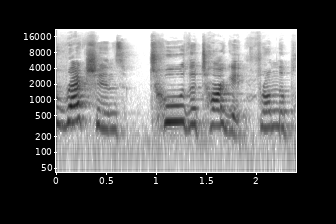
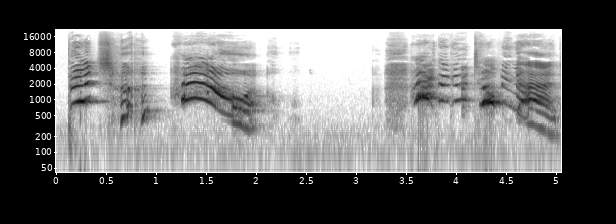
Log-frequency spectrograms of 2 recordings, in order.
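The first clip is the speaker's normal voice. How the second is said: much higher, louder incredulous yell through laughter; laughing outraged shout; 8 dB louder than usual. Real, not acted. Venting to viewers about the scammers, a laughing shout. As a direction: shriek in disbelief, laughing at how absurd it was.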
